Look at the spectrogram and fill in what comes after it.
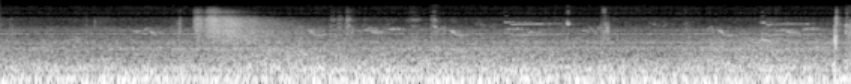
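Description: Small birds chirping in short calls over a steady low rumble, with a brief hiss about a second and a half in and a few sharp clicks near the end.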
